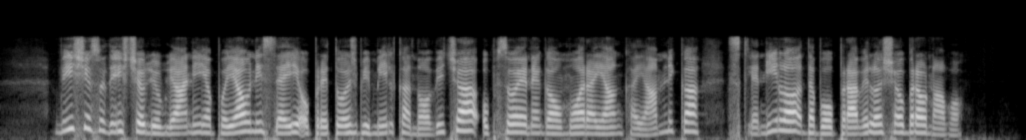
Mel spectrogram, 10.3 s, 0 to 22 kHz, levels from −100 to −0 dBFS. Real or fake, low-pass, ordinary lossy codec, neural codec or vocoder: fake; 7.2 kHz; none; codec, 16 kHz, 4 kbps, FunCodec, trained on LibriTTS, 50 frames a second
